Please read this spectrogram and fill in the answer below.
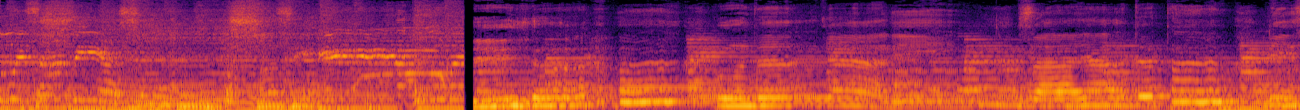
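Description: A live band with guitars plays while a singer sings. About five seconds in, the sound cuts off for an instant and resumes on a different passage of band music with singing.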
